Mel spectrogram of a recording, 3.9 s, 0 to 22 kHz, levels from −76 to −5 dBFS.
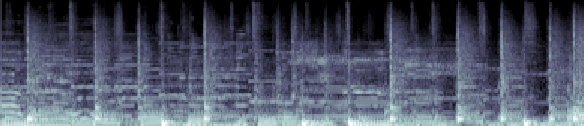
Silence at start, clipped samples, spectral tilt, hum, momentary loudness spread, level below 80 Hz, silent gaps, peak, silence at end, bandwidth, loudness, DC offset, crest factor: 0 s; under 0.1%; -6 dB/octave; none; 4 LU; -22 dBFS; none; 0 dBFS; 0 s; over 20 kHz; -18 LUFS; under 0.1%; 16 dB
